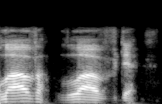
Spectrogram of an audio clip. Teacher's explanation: because V is a voiced sound, where we just follow it immediately with the D sound.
